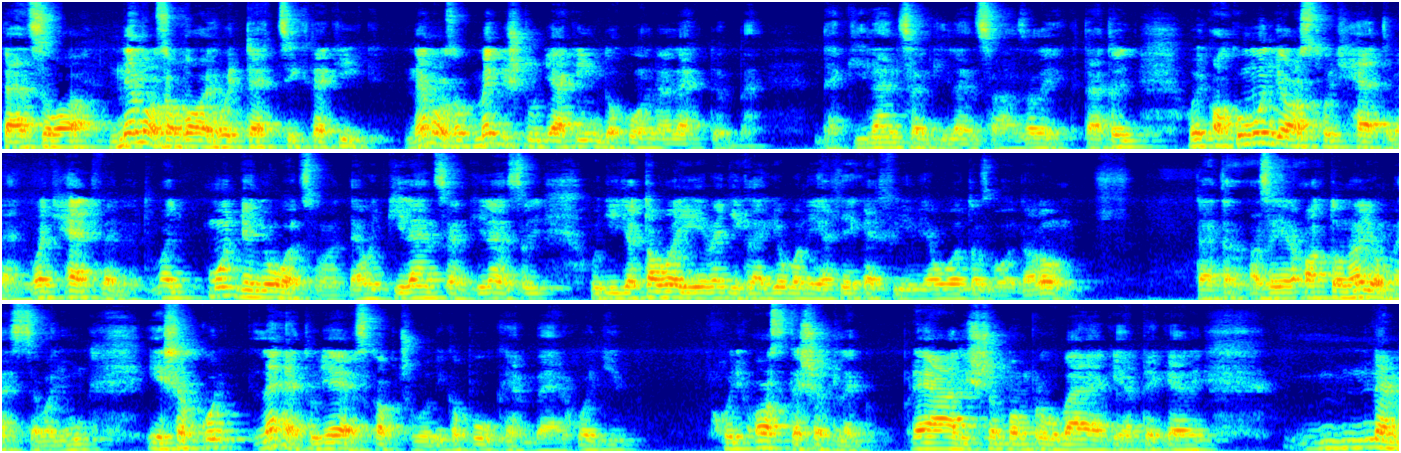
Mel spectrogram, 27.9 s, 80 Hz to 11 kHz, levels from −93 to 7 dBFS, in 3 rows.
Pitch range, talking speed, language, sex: 110-140 Hz, 150 wpm, Hungarian, male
